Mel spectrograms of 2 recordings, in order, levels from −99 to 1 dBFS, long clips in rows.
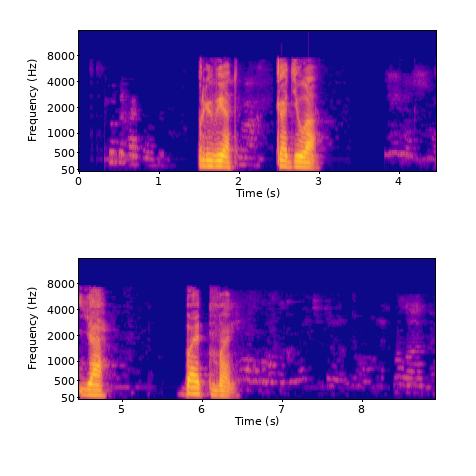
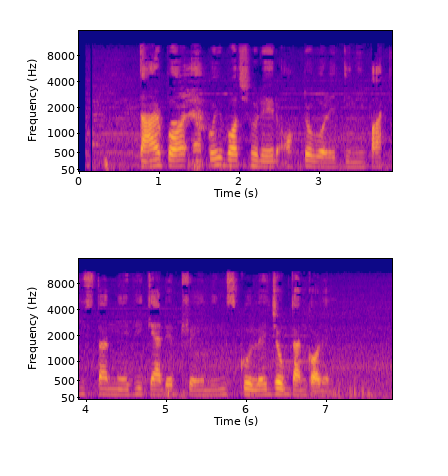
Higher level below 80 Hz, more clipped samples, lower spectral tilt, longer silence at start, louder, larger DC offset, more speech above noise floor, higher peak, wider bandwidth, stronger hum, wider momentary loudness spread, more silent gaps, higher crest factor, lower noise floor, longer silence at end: about the same, -64 dBFS vs -66 dBFS; neither; first, -6 dB/octave vs -4 dB/octave; first, 1.5 s vs 0.15 s; first, -16 LUFS vs -26 LUFS; neither; first, 61 dB vs 20 dB; first, 0 dBFS vs -6 dBFS; second, 7.8 kHz vs 11.5 kHz; neither; second, 15 LU vs 22 LU; first, 3.39-3.81 s vs none; about the same, 20 dB vs 22 dB; first, -76 dBFS vs -46 dBFS; first, 2.5 s vs 0 s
